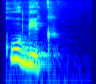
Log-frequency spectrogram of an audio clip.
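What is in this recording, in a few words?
"кубик", Komi, female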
